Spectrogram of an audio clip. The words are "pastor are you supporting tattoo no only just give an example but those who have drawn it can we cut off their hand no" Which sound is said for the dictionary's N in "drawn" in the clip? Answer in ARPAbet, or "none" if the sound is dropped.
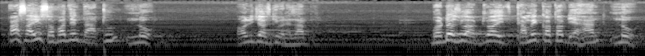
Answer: none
